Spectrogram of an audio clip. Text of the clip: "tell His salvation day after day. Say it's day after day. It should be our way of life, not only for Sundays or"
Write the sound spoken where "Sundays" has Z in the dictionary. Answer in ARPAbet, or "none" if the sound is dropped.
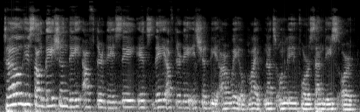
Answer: S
